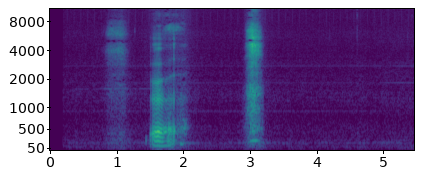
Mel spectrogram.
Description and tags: Gestos de vampiro 3 y susto
Yo imitando un vampiro y un susto
cartoon, soundesign, foley, effect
